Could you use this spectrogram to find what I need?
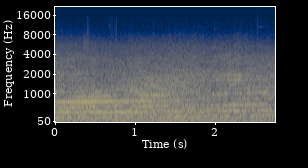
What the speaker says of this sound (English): That's the fastest car so far, the Lola T70.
